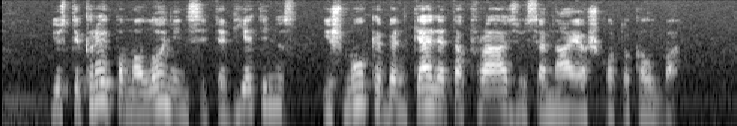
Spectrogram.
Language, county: Lithuanian, Kaunas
